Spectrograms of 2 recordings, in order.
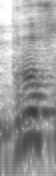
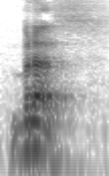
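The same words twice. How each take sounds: First: "ब्रुश" with a rounded u as in put; wrong u vowel. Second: "ब्रश" with a short open uh, standing alone; correct uh vowel. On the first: Teacher showing what is not said, "ब्रुश" with rounded u. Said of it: "क्योंकि ब्रुश नहीं बोलते हैं". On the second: Teacher modelling the right word, "ब्रश" with short uh. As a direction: say "ब्रश" to rhyme with rush. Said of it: "ये ब्रश बोलते हैं इसको". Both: Shown as a demonstration.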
